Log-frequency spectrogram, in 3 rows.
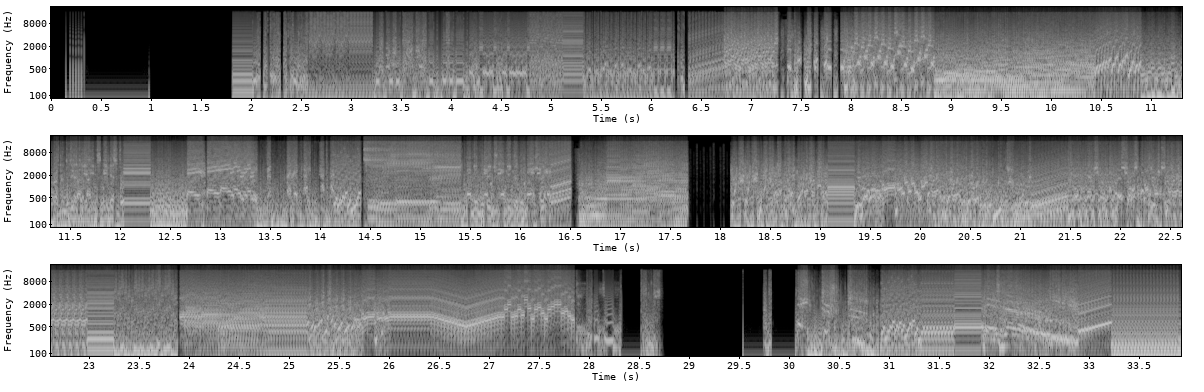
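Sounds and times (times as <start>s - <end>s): buzzing tone: 1.8s - 27.9s, 30.2s - 33.9s
distorted glitching electronic noise: 1.8s - 28.8s, 29.8s - 33.9s
harsh noise sound effects: 1.8s - 28.8s, 29.8s - 33.9s.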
